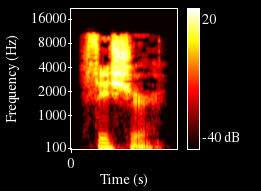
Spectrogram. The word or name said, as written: Fisher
